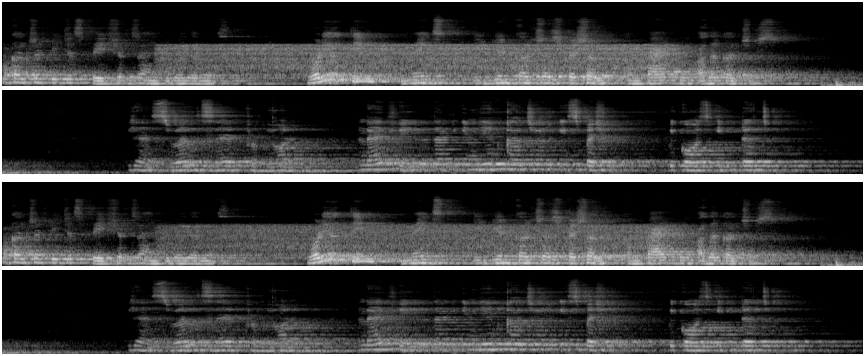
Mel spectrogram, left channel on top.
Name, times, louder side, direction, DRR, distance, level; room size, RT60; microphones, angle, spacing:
voice 1, 0.0-2.2 3.0-4.4 4.7-7.7, equal, 5° right, 1 dB, 1.2 m, -19 dB
sound 1, 1.5-6.8, left 4 dB, 85° left, 2.5 m, -31 dB
voice 2, 9.9-11.7 12.2-14.8 15.3-16.3, left 1 dB, 20° left, 0 dB, 3.9 m, -26 dB
20.5 x 19.5 x 7.2 m, 2.7 s
head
